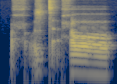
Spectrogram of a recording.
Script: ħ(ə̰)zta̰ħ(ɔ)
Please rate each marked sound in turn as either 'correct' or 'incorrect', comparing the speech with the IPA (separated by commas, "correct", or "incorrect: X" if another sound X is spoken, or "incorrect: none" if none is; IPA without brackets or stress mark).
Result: incorrect: ɔ̰, incorrect: ɔː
